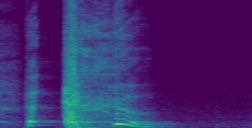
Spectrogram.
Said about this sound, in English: Oh, fuck, I've got to sneeze.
